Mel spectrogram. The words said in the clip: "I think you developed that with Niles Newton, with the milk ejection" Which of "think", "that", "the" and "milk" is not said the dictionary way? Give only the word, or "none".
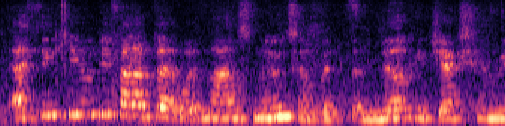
none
